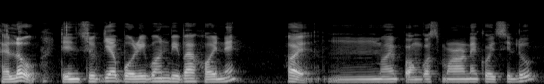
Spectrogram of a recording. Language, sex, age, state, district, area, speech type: Assamese, male, 18-30, Assam, Tinsukia, urban, spontaneous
